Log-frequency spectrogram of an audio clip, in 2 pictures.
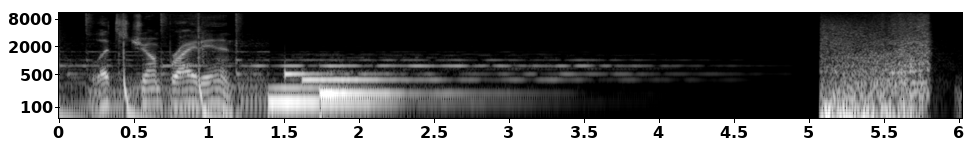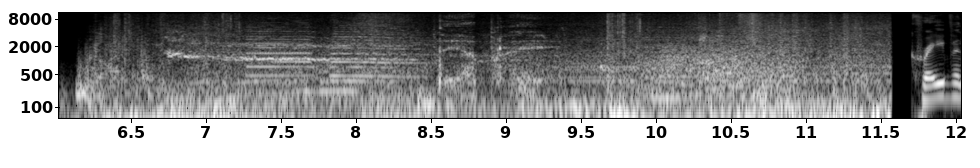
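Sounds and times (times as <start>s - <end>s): music: 0.0s - 4.9s
tyre squeal: 6.7s - 8.4s
cars running: 7.5s - 11.2s.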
